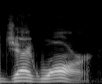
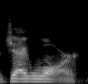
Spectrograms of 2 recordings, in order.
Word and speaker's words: Jaguar: a no it's a Jaguar it's like it's like a Jag and then a wire Jaguar Jaguar oh god that sounds so weird to say it why just it is a Jaguar it he says Jack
